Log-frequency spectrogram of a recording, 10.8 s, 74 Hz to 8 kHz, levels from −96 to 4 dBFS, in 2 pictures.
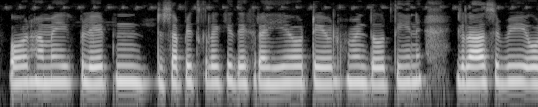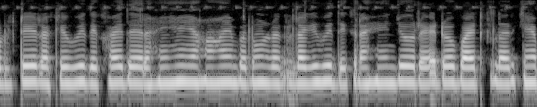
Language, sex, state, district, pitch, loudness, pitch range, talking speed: Hindi, female, Bihar, Madhepura, 220 Hz, -18 LUFS, 215-225 Hz, 230 wpm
